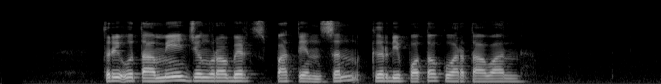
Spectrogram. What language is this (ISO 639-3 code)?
sun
